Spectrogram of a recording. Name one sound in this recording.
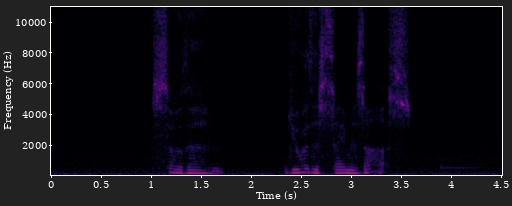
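A young woman answers softly.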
